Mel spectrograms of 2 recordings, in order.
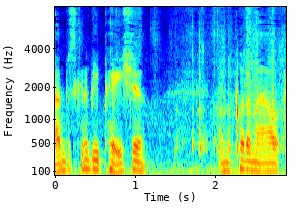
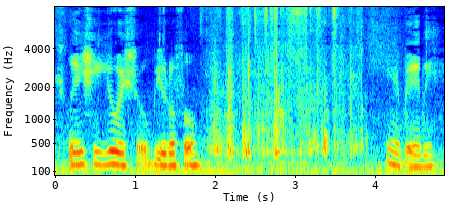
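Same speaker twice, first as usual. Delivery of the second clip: sweet nothings; 5 semitones higher, 4 dB quieter than usual. Real, not acted. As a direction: coo softly to a pet. Cooing to chipmunk.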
